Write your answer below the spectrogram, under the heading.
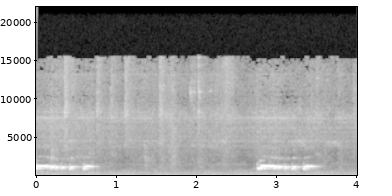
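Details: Local zebra dove (perkutut lokal) singing in the dense 'manggung rapet' style, suited for luring other doves: two bursts of rapid bubbling, pulsed coos on a steady mid pitch, one at the start and one near three seconds, over low background hum.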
